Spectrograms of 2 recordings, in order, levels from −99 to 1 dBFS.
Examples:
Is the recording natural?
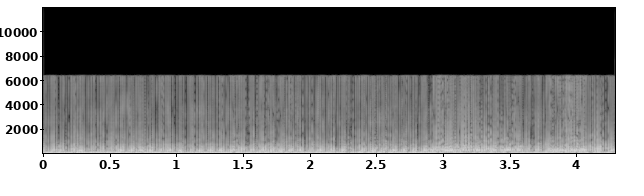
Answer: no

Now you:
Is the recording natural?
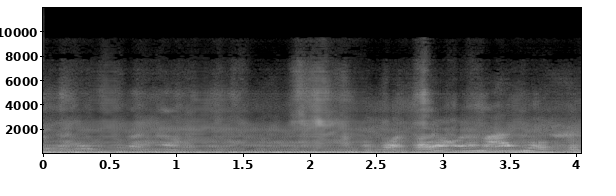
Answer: no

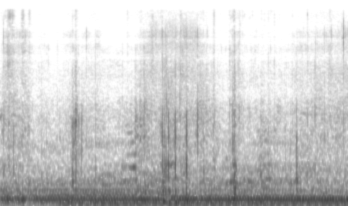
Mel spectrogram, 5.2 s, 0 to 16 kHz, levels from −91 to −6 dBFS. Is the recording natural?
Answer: yes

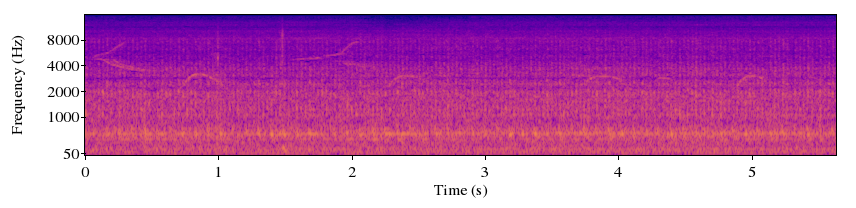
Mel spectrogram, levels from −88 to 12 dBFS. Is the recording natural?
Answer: yes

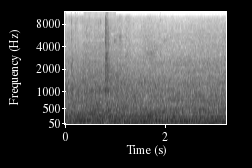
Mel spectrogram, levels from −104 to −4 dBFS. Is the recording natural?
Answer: yes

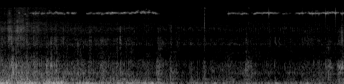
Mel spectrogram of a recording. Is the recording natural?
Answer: yes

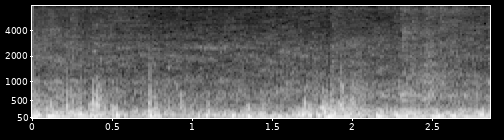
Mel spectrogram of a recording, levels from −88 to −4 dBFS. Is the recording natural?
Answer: no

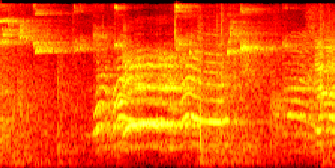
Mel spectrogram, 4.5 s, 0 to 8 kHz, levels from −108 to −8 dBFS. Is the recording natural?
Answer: yes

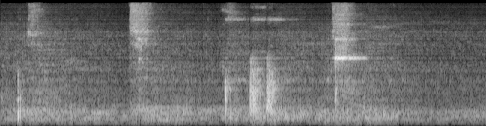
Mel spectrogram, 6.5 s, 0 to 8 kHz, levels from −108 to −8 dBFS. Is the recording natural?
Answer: no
